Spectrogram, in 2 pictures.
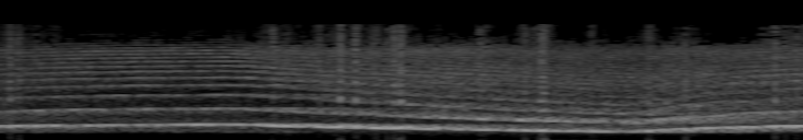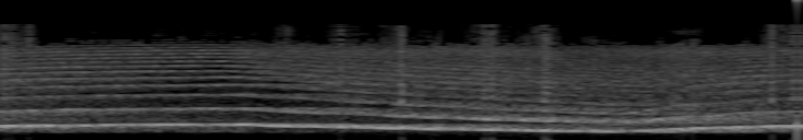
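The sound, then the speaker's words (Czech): An air raid siren wails steadily and loudly, its pitch sliding up and down in slow repeating sweeps about every four seconds. No voices are heard. “Ja sam sve vreme kad god krenu sirene mislila da to u stvari dolazi iz te fontane, zato što je ta fontana imala neki oblik sirene.”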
